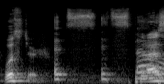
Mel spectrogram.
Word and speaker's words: Worcester: am I saying it right Worcester for sure Worcester right yeah so you gotta move to Boston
